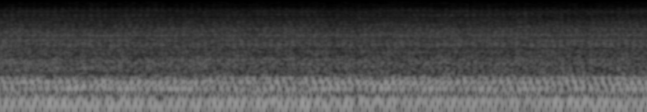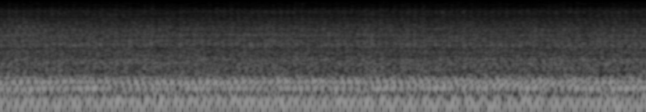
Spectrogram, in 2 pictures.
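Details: Snow blower small engine that stalled in wet snow, after cleaning the main jet holes with a clipped wire: steady, even low chug with no surging, dropouts or misses, running cleanly.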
